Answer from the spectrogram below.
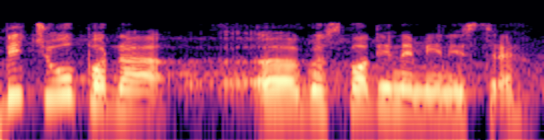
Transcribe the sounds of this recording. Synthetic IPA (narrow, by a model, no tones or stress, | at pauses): bit̪̚t͡ɕuupoɾna | ɡospo̞d̪ineminist̪ɾɛ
